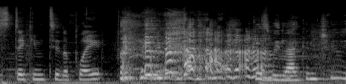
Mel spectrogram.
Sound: everyone laughs

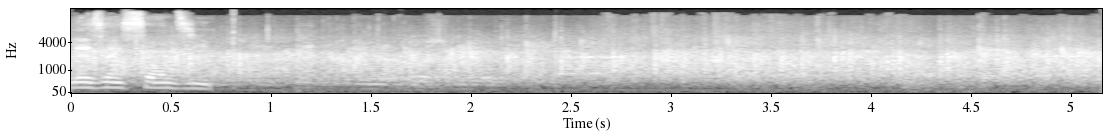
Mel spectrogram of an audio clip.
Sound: applause

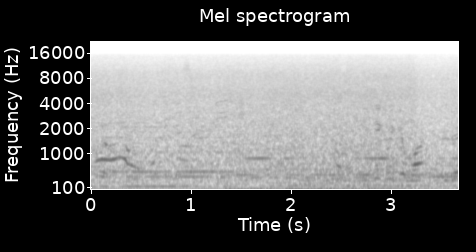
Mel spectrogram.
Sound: waterfall rushing

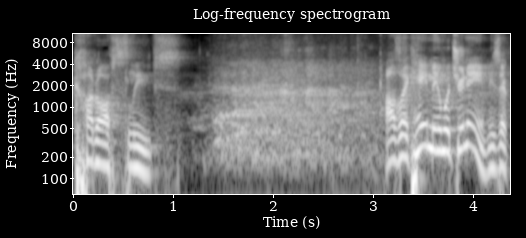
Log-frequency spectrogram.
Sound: audience laughs

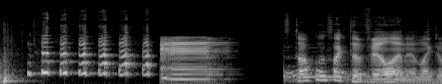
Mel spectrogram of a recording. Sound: laughs; buzzer rings

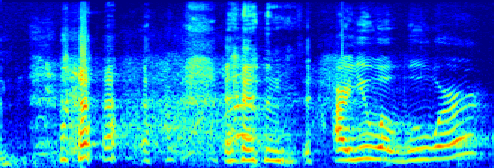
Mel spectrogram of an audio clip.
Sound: laughter

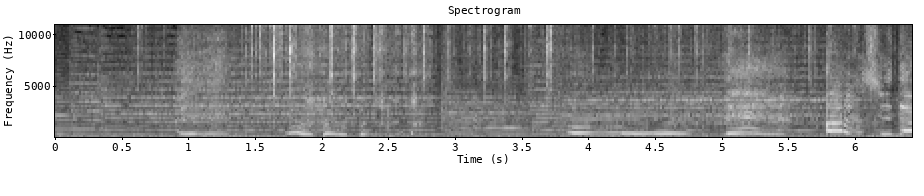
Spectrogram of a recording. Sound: crying

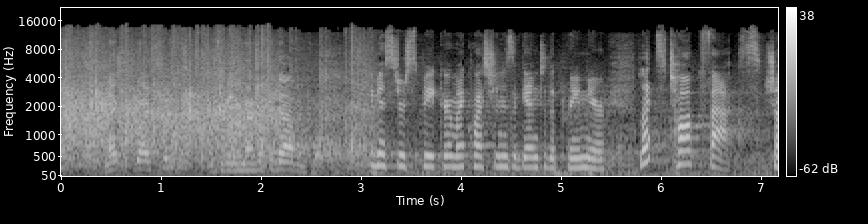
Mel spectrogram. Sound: applause

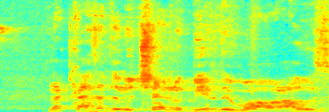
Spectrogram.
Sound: speaking Italian

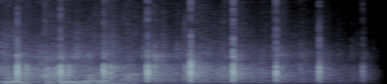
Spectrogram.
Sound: applause

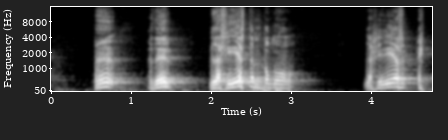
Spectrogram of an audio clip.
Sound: speaking spanish

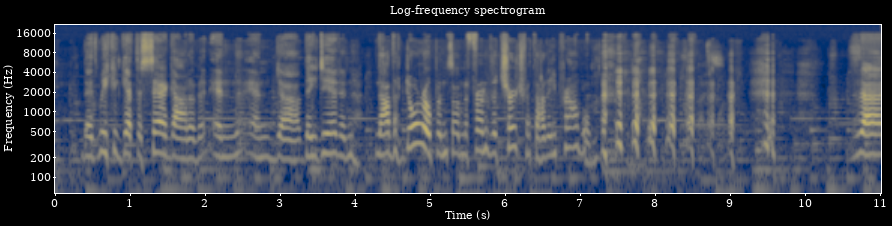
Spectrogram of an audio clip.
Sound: laughs

